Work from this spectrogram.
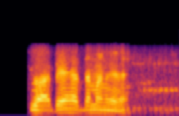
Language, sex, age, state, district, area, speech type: Telugu, male, 60+, Andhra Pradesh, East Godavari, rural, conversation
